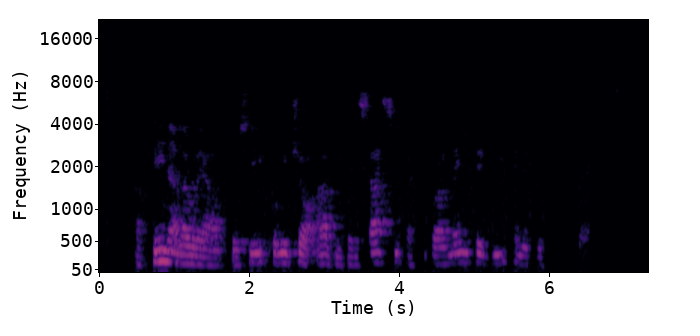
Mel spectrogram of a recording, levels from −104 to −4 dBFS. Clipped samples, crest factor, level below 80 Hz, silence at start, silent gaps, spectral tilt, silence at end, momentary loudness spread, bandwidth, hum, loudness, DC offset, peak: under 0.1%; 18 dB; under -90 dBFS; 0.5 s; 0.65-0.72 s, 1.71-1.77 s, 4.04-4.11 s, 4.21-4.44 s, 4.98-5.03 s, 5.44-5.52 s, 5.76-5.82 s, 5.93-6.40 s; -6.5 dB/octave; 0.8 s; 9 LU; 7.4 kHz; none; -65 LUFS; under 0.1%; -50 dBFS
